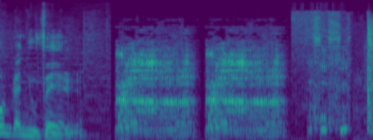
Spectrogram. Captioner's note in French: meme cochon qui renifle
